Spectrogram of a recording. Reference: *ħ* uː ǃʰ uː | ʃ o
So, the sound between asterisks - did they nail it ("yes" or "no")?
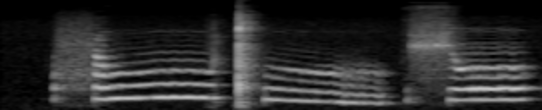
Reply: yes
